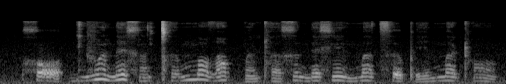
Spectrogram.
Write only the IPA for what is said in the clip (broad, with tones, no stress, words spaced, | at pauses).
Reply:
xɔ̰˥˩ | ɡi˩˧vɐ̃˥˩nɛ˥˩xɐ̃˩˧ ǀʰə˩˧ mːɔ˥˩ðˤɛ˥˩ pːɐ̃˩˧ ʈʰɐ˩˧xə˥˩ŋɛ˥˩ xẽ˥˩mːɐ˥˩ t͡sʰə̰˥˩pʼe˩˧mːɐ˥˩ ʈʰɔ̃˥˩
